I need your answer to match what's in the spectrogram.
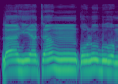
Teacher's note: ada tanwin bertemu dengan qaf, kita sebut dengan ikhfa, dan membacanya itu samar dan dipanjangkan atau didengungkan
